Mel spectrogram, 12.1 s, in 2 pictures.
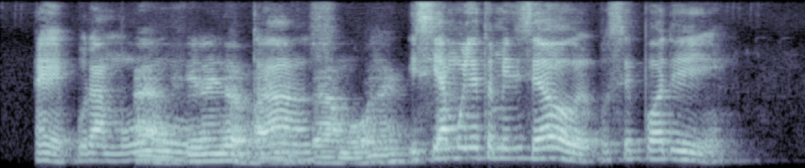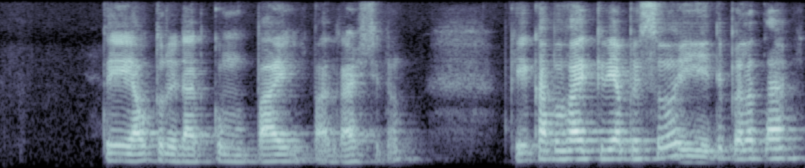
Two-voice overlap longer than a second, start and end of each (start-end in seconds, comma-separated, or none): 1.0-2.2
